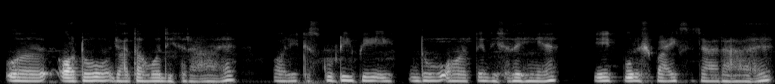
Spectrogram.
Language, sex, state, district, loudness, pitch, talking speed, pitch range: Hindi, female, Delhi, New Delhi, -23 LUFS, 160 Hz, 170 wpm, 155-170 Hz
